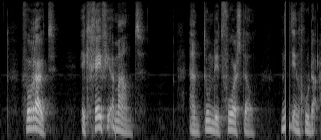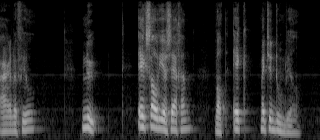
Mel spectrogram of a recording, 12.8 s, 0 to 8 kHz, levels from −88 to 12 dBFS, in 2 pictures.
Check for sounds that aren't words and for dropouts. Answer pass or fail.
fail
